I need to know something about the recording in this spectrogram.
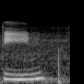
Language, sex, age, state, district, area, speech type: Hindi, female, 30-45, Madhya Pradesh, Chhindwara, urban, read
